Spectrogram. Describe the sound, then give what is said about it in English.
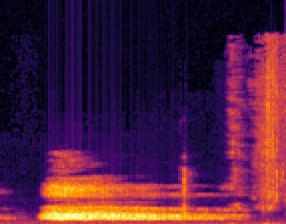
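A long, breathy exhale onto hands to warm them, a soft airy rush that holds steady for over a second before fading, with a faint rustle at the end. “now I'm just gonna rub that into my hands a little bit, make it nice and warm. Maybe I'll use my breath.”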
